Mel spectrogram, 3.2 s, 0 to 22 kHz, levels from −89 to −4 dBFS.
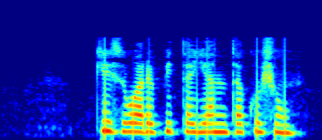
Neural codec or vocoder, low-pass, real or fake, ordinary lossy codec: none; 7.2 kHz; real; Opus, 64 kbps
